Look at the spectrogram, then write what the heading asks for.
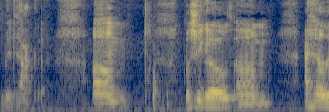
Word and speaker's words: Mitaka: I said that after I read her name, I would start saying it right. But for some reason, I think it's because of Mikasa from Attack on Titan. I want to say Mikasa. Her name is Mitaka.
